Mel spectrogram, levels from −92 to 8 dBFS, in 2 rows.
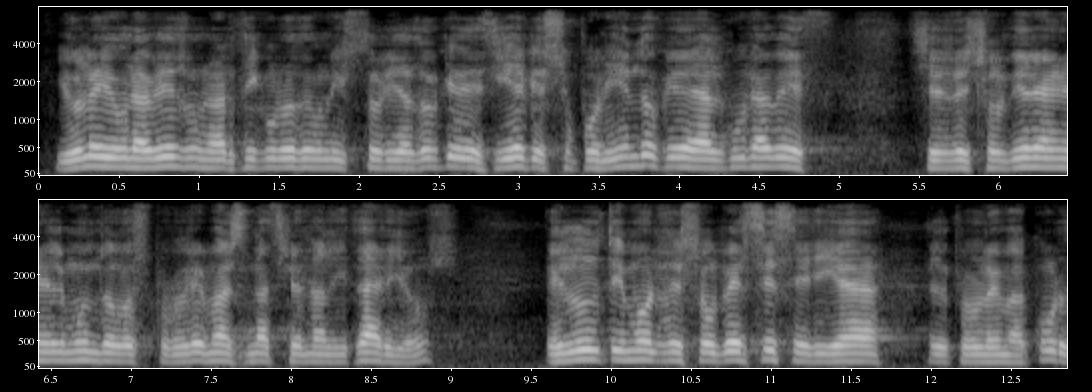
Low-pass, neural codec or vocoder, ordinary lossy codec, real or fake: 7.2 kHz; codec, 44.1 kHz, 3.4 kbps, Pupu-Codec; none; fake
